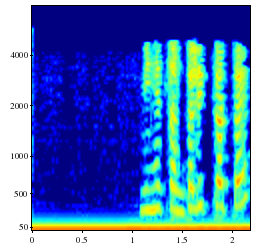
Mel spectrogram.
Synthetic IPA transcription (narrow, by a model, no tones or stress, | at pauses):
miːɦesəŋkəlit̪̚kəɾt̪əj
